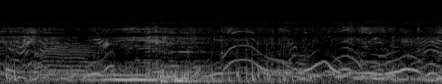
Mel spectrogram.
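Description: Cartoon soundtrack of wordless character voices: several gliding, rising-and-falling exclamations over background music.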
